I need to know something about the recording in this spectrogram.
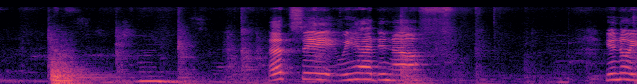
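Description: Footsteps climb stairs.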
